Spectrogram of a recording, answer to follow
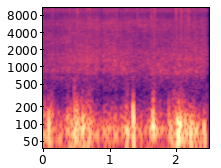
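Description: Wind buffeting an outdoor camera microphone: irregular low thuds and rumble, several a second.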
